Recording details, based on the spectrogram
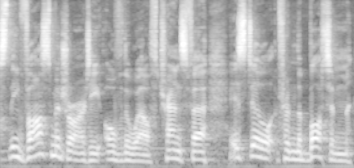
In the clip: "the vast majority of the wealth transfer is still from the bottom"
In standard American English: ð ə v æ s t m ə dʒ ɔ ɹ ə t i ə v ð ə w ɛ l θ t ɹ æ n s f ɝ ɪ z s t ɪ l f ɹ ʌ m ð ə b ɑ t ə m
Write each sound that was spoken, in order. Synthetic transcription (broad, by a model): ð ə v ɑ s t m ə dʒ ɔ ɹ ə t i ə v ð ə w ɛ l θ t ɹ æ n s f ɝ ɪ z s t ɪ l f ɹ ʌ m ð ə b ɑ t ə m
